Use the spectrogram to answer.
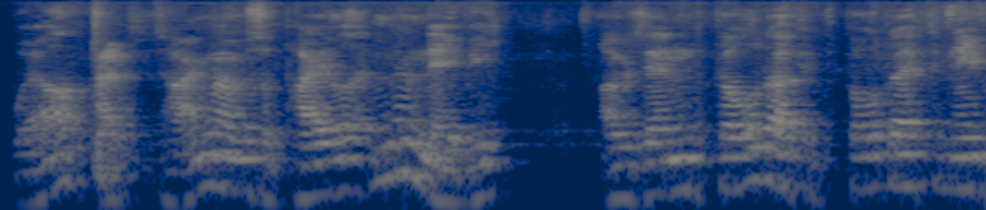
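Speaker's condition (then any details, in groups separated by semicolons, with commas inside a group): Friedreich's ataxia; genetic, spinocerebellar degeneration with polyneuropathy; progressive over years, relies on one arm, on-screen keyboard; slurs more when tired, weaker throat control, swallowing difficulty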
